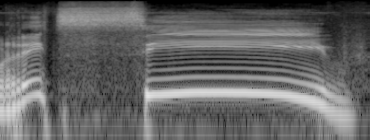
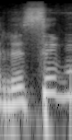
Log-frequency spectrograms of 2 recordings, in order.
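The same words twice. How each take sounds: First: रिसीव with a stretched "seeev"; slow model of रिसीव with long "ee"; long vowel sound. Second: रिसीव with a short "siv"; misreading demo, रिसीव said as "re-siv"; wrong short vowel. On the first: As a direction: hold the सी of रिसीव long and high. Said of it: "long vowel sound देना है". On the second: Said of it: "अब इसे रिसीव मत बोलना". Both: Shown as a demonstration.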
